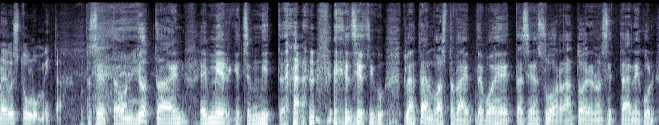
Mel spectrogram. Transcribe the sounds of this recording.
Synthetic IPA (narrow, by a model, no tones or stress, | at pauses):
eijolist̪ulːummḭt̪æːmut̪ːɑseet̪ːæonjot̪ɑineimerkit̪semmit̪æːneæsiːsniːŋkukylæhænt̪ænʋɑst̪ɑʋæit̪ːeːʋoiheit̪ːæːsiːhensuorˑɑːnt̪oinenonsit̪t̪æːniːŋkun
